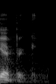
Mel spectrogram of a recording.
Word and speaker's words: Epoch: an epoch epoch i i was saying epic epoch yeah more like epic it's a weird way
